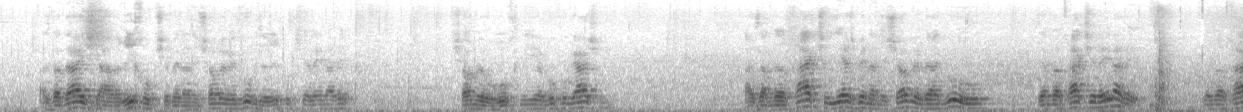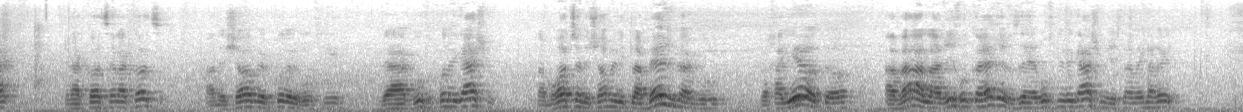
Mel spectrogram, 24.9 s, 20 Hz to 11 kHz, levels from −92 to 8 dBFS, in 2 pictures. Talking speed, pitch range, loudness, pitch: 135 wpm, 120-165 Hz, -27 LUFS, 140 Hz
